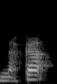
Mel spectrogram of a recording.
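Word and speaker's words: 中: what this kanji is in this context it is pronounced as naka um senaka means back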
